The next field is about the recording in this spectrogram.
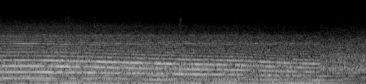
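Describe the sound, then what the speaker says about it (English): Warning siren in the Ultimate Epic Battle Simulator video game, a loud wailing tone with stacked harmonics that holds steady and slowly fades slightly toward the end, heard alone. "They pulled a siren and everyone held their position."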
